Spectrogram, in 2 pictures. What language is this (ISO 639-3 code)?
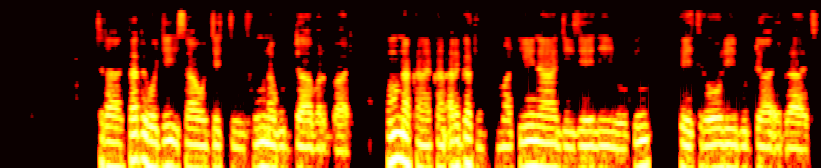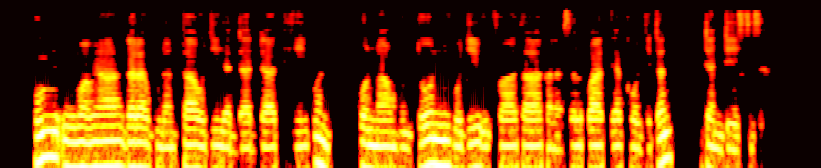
orm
